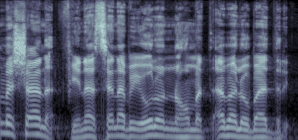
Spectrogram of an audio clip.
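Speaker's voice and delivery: usual speaking voice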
